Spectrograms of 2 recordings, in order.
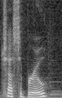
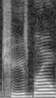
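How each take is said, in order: First: The first syllable sounds like 'chess'. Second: The first syllable sounds like 'cheese'. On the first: The speaker calls it right. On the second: The speaker calls it wrong.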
